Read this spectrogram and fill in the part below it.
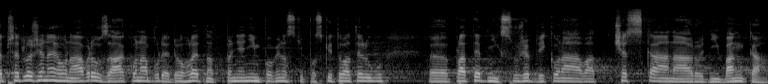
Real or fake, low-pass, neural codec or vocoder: real; 14.4 kHz; none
